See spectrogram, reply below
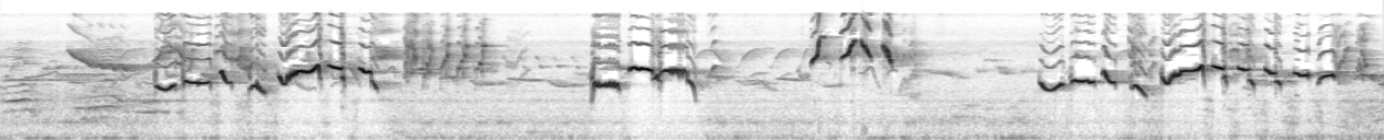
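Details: Oriental magpie-robin lure song for drawing out another bird's full repertoire: three separate bursts of rich warbled whistles mixed with harsher chattering notes, with brief quiet spells between them.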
